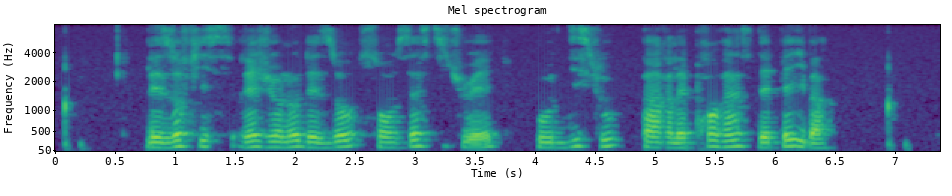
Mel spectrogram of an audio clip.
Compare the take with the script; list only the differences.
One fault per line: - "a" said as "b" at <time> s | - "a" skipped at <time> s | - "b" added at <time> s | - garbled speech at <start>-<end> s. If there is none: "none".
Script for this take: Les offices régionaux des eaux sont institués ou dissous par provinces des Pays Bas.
- "les" added at 5.1 s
